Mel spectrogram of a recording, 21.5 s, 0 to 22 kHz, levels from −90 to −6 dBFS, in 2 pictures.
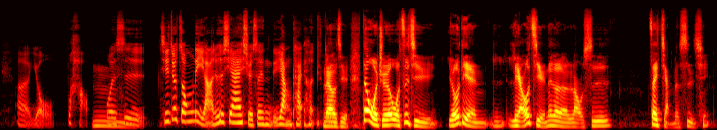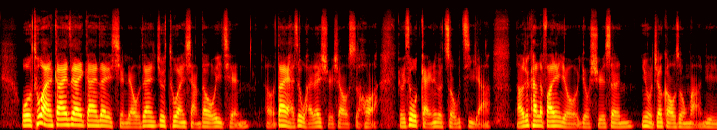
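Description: From about 0.25 s to 21.47 s the speech and the background around it swell together, climbing steadily by about 16 dB over the whole stretch rather than jumping at any one point. This is automatic gain rising: the automatic gain control judged the incoming level too low and kept nudging its gain upward, so the room noise is lifted along with the voice and the level never settles before the end.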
